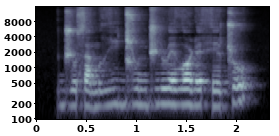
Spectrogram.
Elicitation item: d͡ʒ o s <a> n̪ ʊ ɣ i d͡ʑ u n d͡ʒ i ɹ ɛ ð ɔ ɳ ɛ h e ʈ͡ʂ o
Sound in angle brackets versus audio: correct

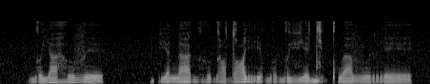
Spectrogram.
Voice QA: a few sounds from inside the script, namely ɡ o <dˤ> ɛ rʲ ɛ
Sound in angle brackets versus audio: correct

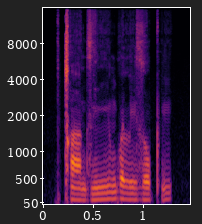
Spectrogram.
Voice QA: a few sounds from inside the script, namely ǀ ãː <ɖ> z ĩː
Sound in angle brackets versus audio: incorrect: d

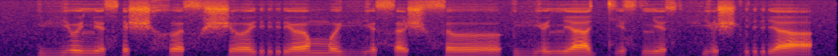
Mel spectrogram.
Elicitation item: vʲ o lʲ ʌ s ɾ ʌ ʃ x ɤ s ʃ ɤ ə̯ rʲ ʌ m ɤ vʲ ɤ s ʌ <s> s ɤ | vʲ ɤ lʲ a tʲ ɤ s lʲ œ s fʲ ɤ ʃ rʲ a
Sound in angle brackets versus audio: incorrect: ʃ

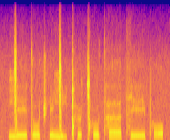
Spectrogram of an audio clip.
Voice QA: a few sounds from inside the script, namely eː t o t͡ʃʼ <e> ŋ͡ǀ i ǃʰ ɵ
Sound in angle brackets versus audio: correct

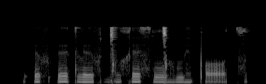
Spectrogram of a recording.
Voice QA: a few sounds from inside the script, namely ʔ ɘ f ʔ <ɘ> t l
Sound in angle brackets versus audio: correct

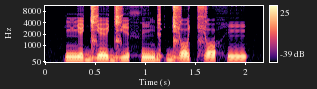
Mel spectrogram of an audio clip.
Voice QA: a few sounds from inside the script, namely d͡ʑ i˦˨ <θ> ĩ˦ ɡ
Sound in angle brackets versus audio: correct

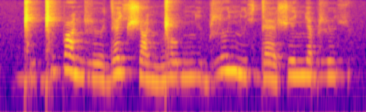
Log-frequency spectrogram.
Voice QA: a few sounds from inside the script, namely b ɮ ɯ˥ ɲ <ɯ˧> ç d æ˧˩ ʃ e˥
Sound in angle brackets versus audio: correct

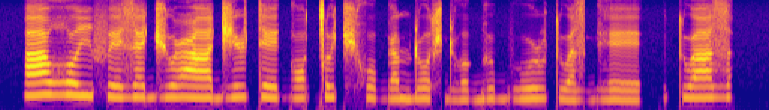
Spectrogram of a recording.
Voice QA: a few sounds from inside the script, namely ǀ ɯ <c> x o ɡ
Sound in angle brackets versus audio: incorrect: t͡ʃ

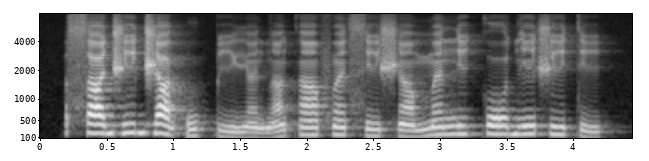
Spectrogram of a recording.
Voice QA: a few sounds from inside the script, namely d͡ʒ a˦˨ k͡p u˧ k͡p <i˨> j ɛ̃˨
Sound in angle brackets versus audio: correct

